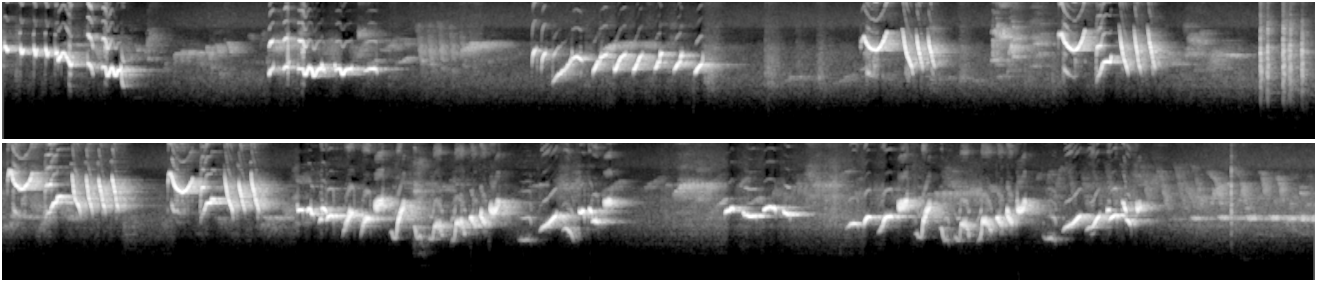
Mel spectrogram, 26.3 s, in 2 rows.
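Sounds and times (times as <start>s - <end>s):
White-rumped shama singing: 0.0s - 26.2s.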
